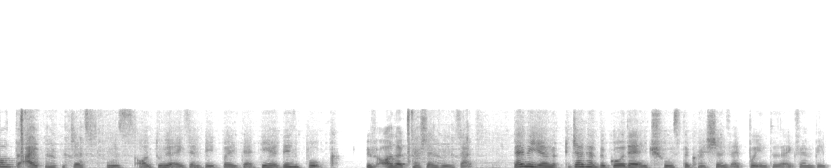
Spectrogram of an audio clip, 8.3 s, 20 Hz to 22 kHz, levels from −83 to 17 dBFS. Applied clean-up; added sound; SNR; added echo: neural mask model RNNoise.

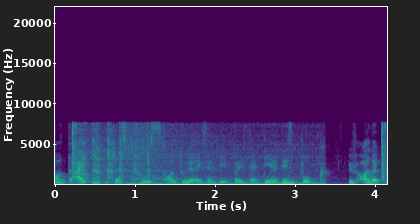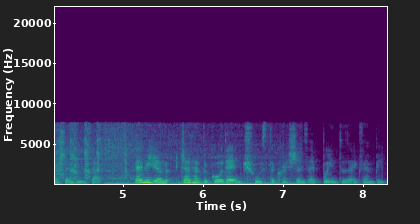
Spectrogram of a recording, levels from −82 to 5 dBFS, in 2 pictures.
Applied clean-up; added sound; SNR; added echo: none; Engine; 5 dB; none.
